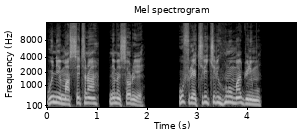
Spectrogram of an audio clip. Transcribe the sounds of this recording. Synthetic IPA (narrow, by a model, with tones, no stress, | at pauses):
wo˦nĩ˨mã˨sɪ˦tʰɪ˦nã˦ | nɪ̃˦mɪ̃˨sɔ˦ɾɪ˨ɛ˨ | wʊ˦fi˨ɾi˨æ˨t͡ɕʰi˦ɾi˦t͡ɕʰi˦ɾi˦ɦũ˦nʊ̃˦mã˦d͡ʑᶣɪ̃˨nɪ̃˨mũ˦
